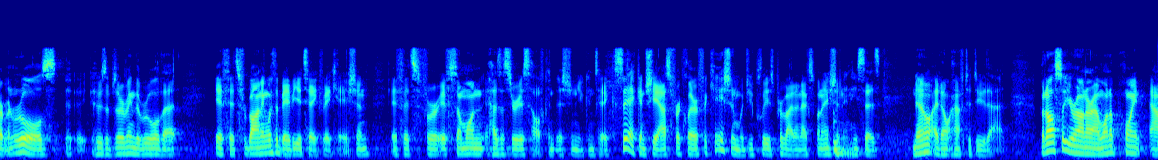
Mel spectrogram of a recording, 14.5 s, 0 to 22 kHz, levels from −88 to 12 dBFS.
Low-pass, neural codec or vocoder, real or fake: 7.2 kHz; none; real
